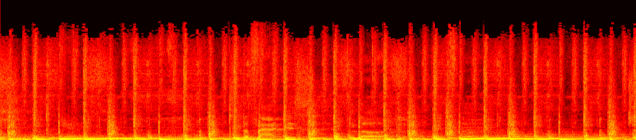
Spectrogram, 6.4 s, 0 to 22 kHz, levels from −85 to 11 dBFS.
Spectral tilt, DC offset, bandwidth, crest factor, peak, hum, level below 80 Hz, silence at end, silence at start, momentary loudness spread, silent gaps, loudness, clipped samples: -5 dB/octave; under 0.1%; 19 kHz; 14 dB; -2 dBFS; none; -28 dBFS; 0 s; 0 s; 3 LU; none; -15 LUFS; under 0.1%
